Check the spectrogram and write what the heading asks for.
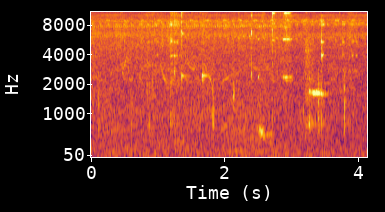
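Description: Steady low background ambience with a few faint, short clinks and small chirps scattered through it.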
